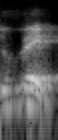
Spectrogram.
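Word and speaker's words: Louvre: सो ऐसे म्यूजियम्स के नाम याद दिए हैं, जैसे लूव है पेरिस का, it's sometimes it's pronounce as लूवरे।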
